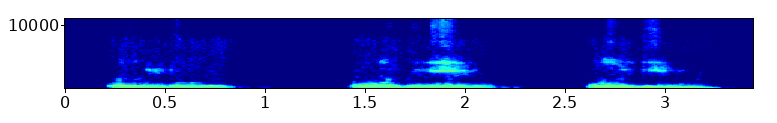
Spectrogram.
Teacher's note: जमा में हमजा के बाद जो वाव मिल रही है वो तलफ्फुज में नहीं आएगी, यानी हम पढ़ने में उसको नहीं पढ़ेंगे। ये सिर्फ लिखी जाती है रस्म खत में।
